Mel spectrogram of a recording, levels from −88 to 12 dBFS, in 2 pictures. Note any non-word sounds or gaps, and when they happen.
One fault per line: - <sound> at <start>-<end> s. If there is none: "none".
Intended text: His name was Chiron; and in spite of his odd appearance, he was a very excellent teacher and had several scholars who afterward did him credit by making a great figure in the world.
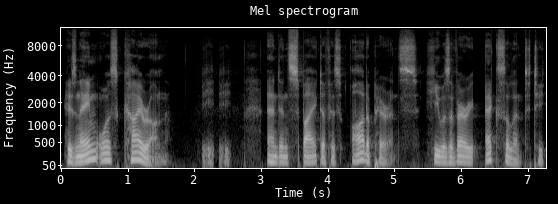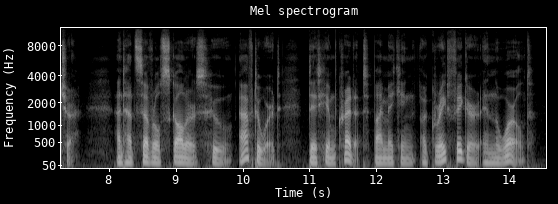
- laugh at 2.1-2.6 s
